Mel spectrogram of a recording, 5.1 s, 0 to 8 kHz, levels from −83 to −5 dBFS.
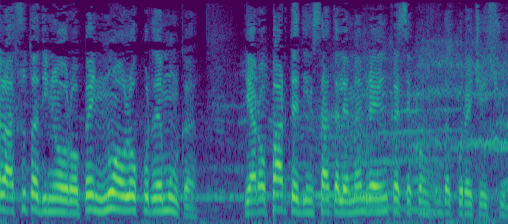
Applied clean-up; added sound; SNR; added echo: none; Race car, auto racing / Accelerating, revving, vroom; 14 dB; none.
